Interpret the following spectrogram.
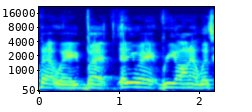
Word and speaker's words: Reijuana: So Reijuana's name is not Reijuana. It's Reijuana, but it's just spelled like Reijuana.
